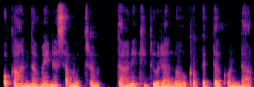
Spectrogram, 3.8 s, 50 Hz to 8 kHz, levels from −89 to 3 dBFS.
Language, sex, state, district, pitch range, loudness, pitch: Telugu, female, Telangana, Nalgonda, 175-205 Hz, -18 LUFS, 180 Hz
